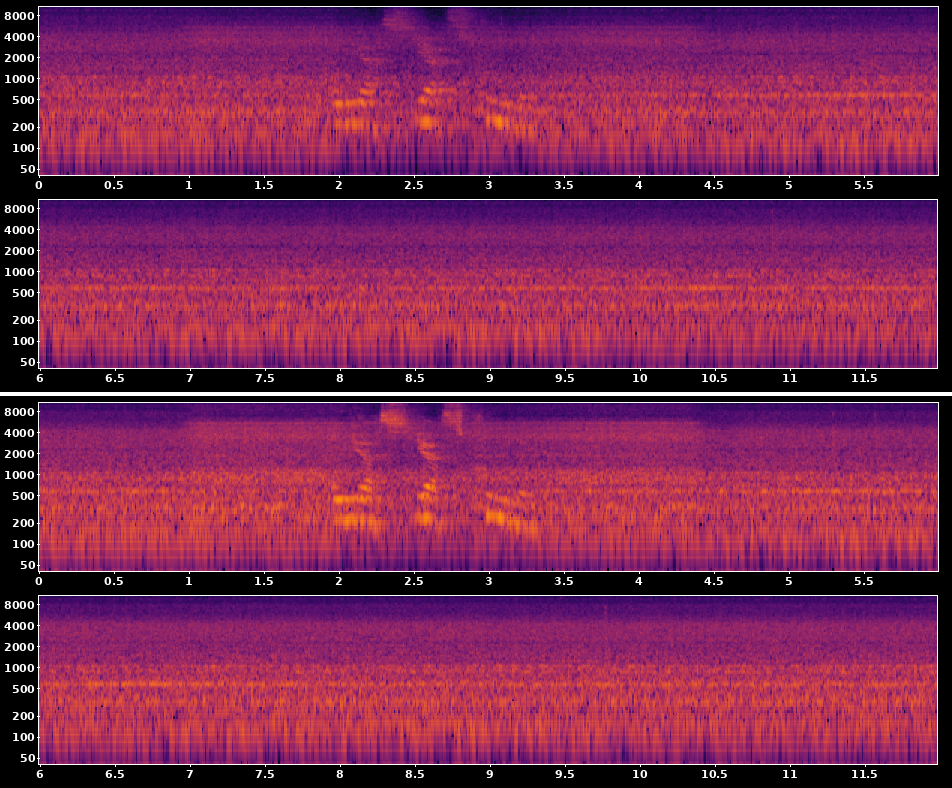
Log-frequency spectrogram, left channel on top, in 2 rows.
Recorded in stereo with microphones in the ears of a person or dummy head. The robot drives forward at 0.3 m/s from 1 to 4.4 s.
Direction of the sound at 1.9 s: 60° right (ahead or behind).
